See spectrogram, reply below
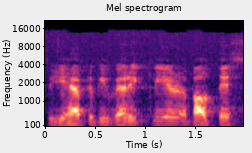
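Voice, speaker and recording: A man's voice: medium pitch, little pitch movement, quick pace, muffled recording. A man teaching Arabic pronunciation in a religious lesson, patiently repeating model sounds with many fillers.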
